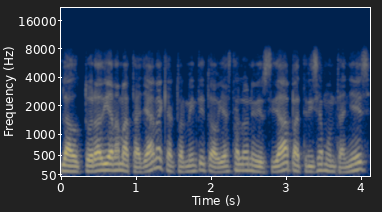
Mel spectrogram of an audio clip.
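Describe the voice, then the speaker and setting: A man with a fairly high pitch speaks with ordinary pitch variation and a dark, mellow tone. The background is quiet. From Colombia, Antioquia (paisa region). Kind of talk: interview. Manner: halting, many repetitions and fillers.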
